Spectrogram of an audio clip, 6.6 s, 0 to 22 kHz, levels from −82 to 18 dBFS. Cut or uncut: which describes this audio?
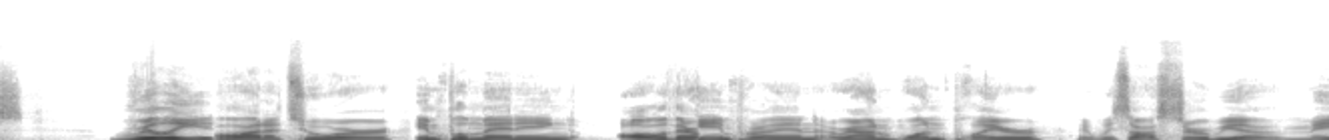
cut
